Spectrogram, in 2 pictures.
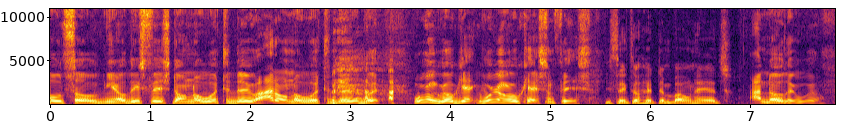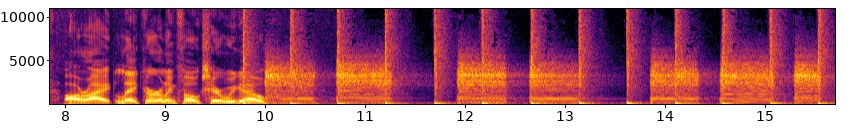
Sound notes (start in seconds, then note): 2.7 laughs; 9.8 upbeat music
